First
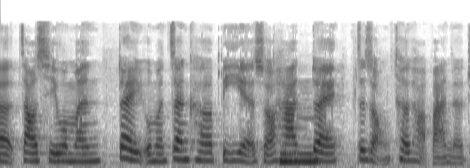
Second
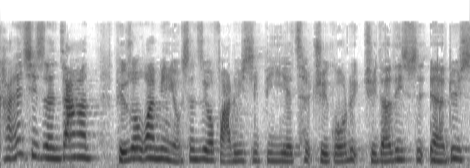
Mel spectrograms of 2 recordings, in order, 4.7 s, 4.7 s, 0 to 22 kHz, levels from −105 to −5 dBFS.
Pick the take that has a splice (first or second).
first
